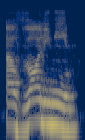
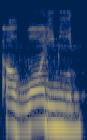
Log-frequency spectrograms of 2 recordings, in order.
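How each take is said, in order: First: The first consonant is a plain th sound. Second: The first consonant is a heavy emphatic sound. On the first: The speaker calls it wrong. "they say" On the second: The speaker calls it right. "instead of"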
